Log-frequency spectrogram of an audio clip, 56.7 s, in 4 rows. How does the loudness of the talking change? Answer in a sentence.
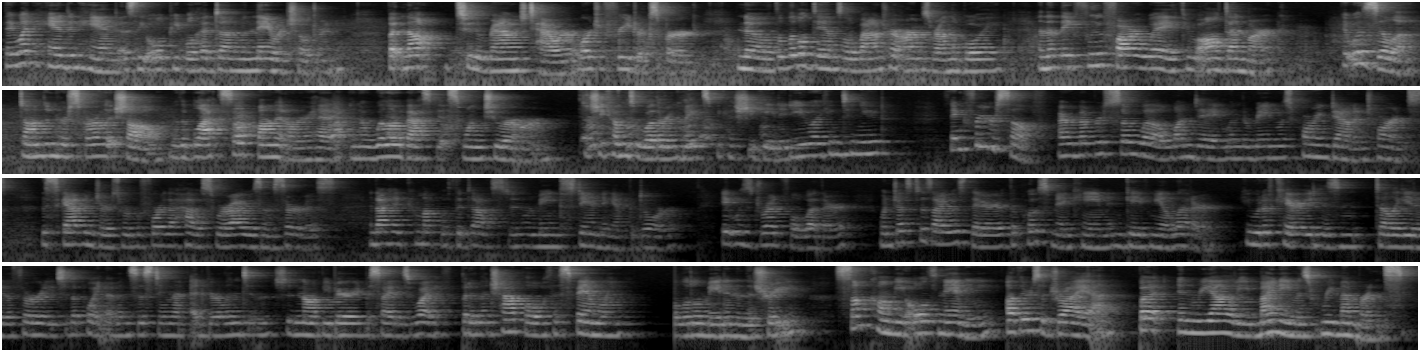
The volume of the talking goes down, then up.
